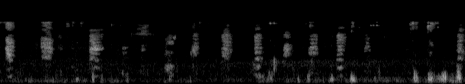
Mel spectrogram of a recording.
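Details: At a dog run, the Shiba Inu Rara gives a quick, steady run of high, clipped yips and barks during outdoor ball play, roughly four per second over nearly five seconds, with faint low rustling underneath.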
